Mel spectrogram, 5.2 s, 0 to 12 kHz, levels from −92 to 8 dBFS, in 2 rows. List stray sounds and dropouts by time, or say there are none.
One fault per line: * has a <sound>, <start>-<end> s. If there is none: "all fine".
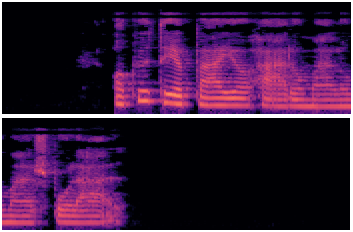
all fine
